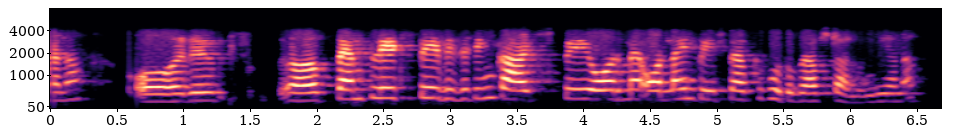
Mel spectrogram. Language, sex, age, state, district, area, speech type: Hindi, female, 18-30, Rajasthan, Jaipur, urban, conversation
